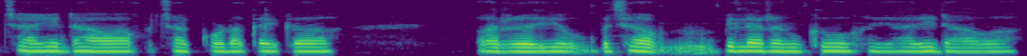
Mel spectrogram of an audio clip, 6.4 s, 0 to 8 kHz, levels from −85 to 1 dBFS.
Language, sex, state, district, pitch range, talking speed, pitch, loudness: Garhwali, female, Uttarakhand, Uttarkashi, 175-185 Hz, 140 wpm, 180 Hz, -20 LUFS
